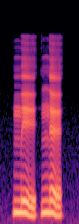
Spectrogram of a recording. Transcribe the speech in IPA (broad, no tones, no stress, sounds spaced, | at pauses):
m e | n ɛ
